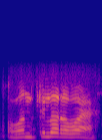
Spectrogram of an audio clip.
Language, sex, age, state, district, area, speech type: Kannada, male, 30-45, Karnataka, Dharwad, urban, conversation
